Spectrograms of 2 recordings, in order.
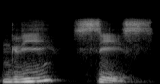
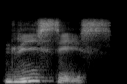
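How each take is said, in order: First: "grises" split in two, gri, ses; syllable by syllable. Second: Said in the usual way. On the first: Shown as a demonstration. Teacher dividing a word for learners, "grises" in separate syllables. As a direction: say "grises" with a clear gap between its two syllables. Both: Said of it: "This word has two syllables".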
